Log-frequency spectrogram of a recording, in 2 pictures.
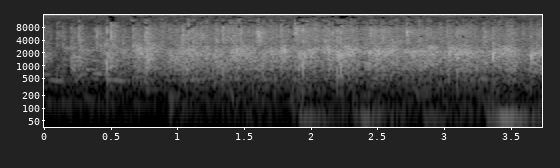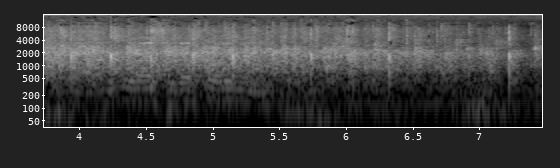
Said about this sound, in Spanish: A todos los funcionarios del ministerio, de todas las empresas vinculadas, los aplaudimos de todo corazón.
